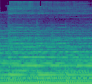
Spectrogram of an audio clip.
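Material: Nothing is struck.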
